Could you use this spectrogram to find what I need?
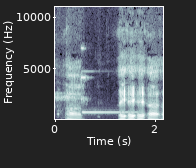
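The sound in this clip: A single sustained ding from an answer bell, the kind pressed to answer a question, holds one steady pitch for under a second, with people talking just before and after it.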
